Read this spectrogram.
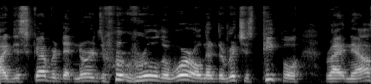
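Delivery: ordinary talk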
